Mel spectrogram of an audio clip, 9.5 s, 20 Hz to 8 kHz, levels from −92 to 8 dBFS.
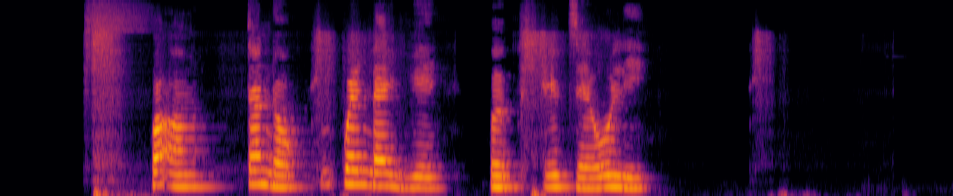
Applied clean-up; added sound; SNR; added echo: neural mask model DeepFilterNet 3.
